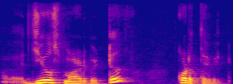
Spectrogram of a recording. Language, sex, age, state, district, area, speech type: Kannada, female, 60+, Karnataka, Chitradurga, rural, spontaneous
